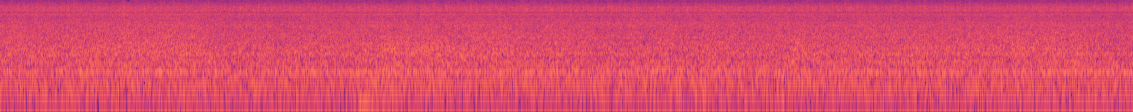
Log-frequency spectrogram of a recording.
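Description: Water and air rush steadily through a pipe.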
